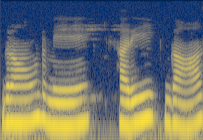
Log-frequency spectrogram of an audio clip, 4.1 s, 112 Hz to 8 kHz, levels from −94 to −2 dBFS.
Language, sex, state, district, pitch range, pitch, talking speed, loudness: Hindi, female, Punjab, Fazilka, 175-200 Hz, 190 Hz, 60 wpm, -12 LUFS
